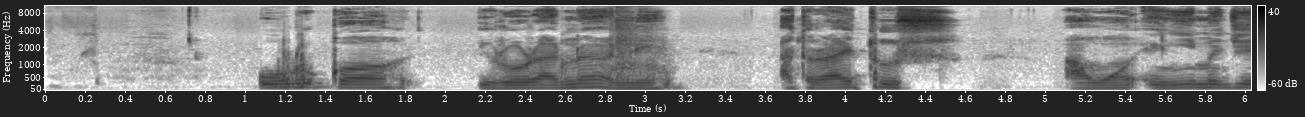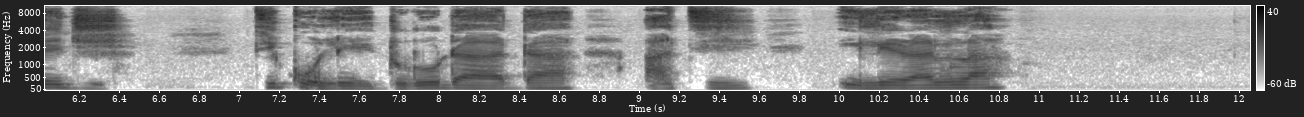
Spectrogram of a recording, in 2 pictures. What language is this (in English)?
Yoruba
